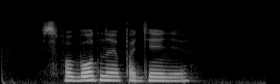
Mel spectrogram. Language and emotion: Russian, neutral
